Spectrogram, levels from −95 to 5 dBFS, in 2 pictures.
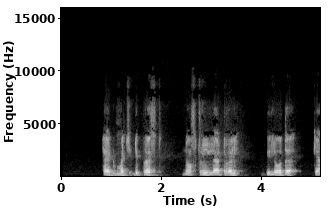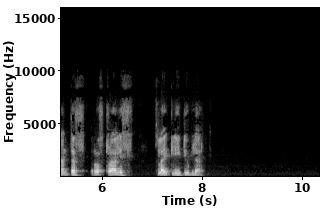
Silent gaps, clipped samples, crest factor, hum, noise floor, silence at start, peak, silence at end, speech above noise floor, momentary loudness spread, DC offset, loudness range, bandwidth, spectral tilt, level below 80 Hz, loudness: none; under 0.1%; 18 dB; none; -82 dBFS; 0.85 s; -2 dBFS; 2.35 s; 66 dB; 11 LU; under 0.1%; 7 LU; 7.2 kHz; -5.5 dB/octave; -72 dBFS; -18 LUFS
